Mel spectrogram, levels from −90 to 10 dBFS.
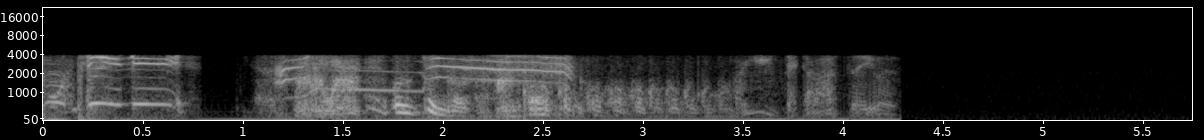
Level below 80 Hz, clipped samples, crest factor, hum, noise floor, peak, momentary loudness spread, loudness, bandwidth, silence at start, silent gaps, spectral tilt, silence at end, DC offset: -58 dBFS; under 0.1%; 18 dB; none; -78 dBFS; -10 dBFS; 20 LU; -23 LUFS; 4 kHz; 0 s; none; 0 dB/octave; 0 s; 0.6%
